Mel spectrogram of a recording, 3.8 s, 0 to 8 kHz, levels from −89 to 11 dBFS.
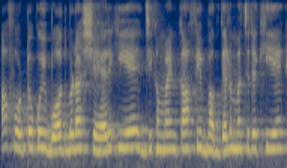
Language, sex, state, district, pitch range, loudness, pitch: Marwari, female, Rajasthan, Nagaur, 235-255 Hz, -14 LUFS, 245 Hz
